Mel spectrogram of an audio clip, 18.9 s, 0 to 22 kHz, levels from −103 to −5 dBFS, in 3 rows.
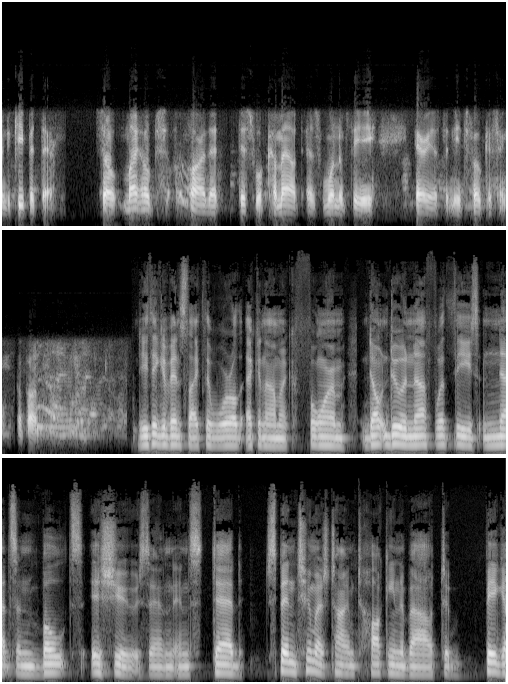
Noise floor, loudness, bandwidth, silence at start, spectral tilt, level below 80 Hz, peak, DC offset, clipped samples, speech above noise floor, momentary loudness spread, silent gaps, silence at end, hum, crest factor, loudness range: -65 dBFS; -25 LUFS; 14.5 kHz; 0 s; -5 dB/octave; -72 dBFS; -6 dBFS; under 0.1%; under 0.1%; 40 dB; 10 LU; none; 0 s; none; 20 dB; 3 LU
